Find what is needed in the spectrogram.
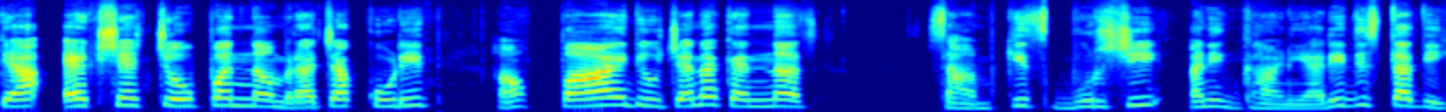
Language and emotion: Goan Konkani, disgusted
